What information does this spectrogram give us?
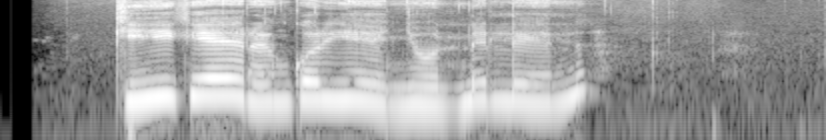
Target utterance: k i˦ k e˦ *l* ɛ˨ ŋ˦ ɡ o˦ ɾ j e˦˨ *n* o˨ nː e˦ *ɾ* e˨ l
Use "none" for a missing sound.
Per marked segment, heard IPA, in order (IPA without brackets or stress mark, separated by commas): ɾ, ɲ, l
